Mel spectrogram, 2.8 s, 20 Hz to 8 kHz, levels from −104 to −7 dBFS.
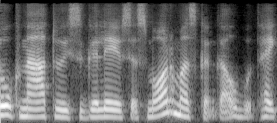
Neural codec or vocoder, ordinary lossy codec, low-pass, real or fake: codec, 16 kHz, 0.3 kbps, FocalCodec; MP3, 48 kbps; 7.2 kHz; fake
